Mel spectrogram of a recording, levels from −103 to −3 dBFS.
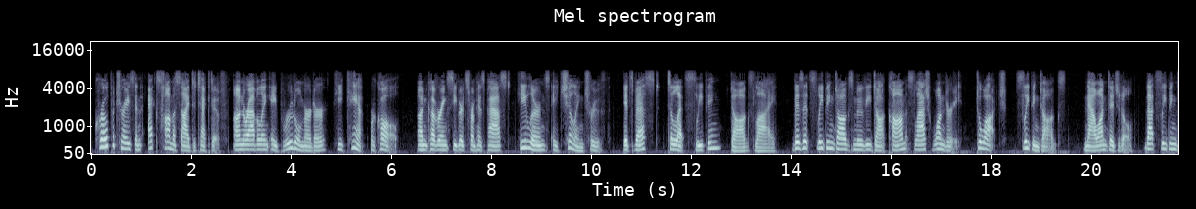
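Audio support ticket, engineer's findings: AMR comfort noise: real background replaced by smooth, steady noise in speech gaps at 6.31–6.51, 10.53–10.63, 13.89–14.01, 17.59–17.69, 18.11–18.13, 18.45–18.49, 19.65–19.83 and 21.01–21.05 s. The sender's voice activity detection stopped transmitting speech frames for 20 to 200 ms, and the receiver synthesised filler noise. Speech around the gaps carries light AMR wideband (HD Voice) coding, consistent with a 12.65 kbit/s mode.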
